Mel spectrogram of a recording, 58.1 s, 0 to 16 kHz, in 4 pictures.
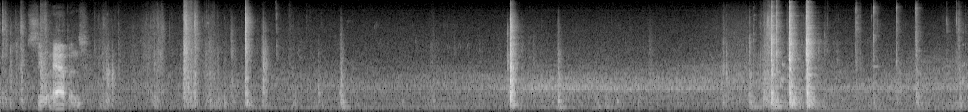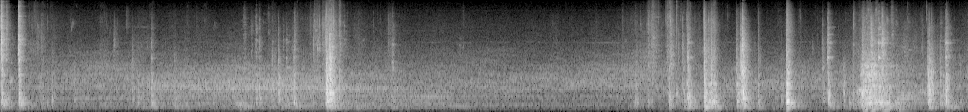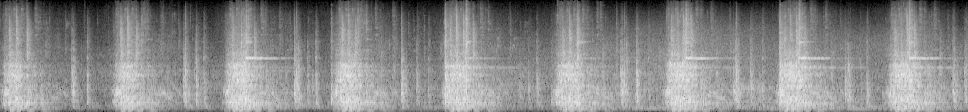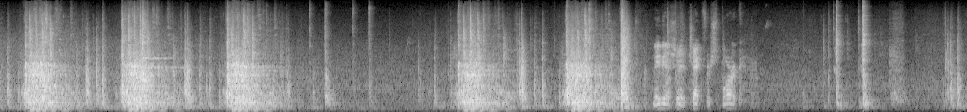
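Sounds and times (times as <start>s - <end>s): engine cranking: 11.2s - 15.4s, 17.9s - 20.5s, 24.5s - 49.2s, 49.8s - 53.8s
recoil starter rope whirring: 27.2s - 48.0s, 50.3s - 53.2s.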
